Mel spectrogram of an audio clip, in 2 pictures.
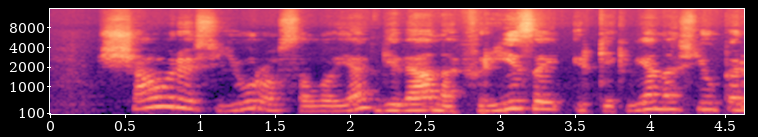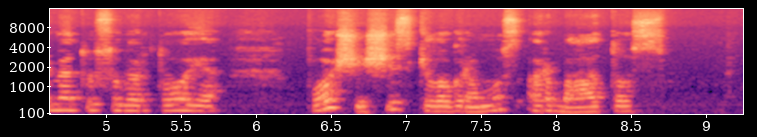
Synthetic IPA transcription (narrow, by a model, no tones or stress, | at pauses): ʃʲæʊɾʲeːsjuːɾoːsɐlˠoːjɛɡʲiːʋʲæːnɐfʲɾʲiːzɐɪɪɾkʲiɛkʋʲiɛnɐsjuːpʲɛɾmʲɛt̪ʊsʊʋʲɐɾt̪oːjɛ | poːʃʲɛʃʲɪskʲɪlˠɔɡɾɐmʊsɐɾbɑːt̪oːs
